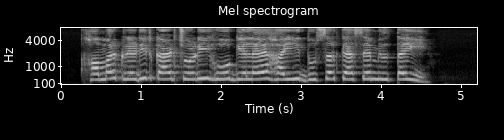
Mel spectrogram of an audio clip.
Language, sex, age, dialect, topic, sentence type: Magahi, female, 18-24, Southern, banking, question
